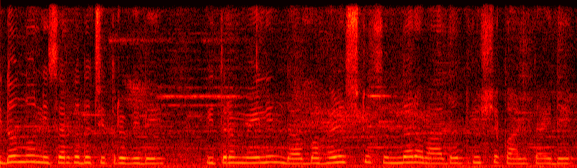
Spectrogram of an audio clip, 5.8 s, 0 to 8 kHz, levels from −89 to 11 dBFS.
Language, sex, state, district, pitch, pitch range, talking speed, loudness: Kannada, female, Karnataka, Belgaum, 255 Hz, 235-270 Hz, 95 wpm, -35 LUFS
